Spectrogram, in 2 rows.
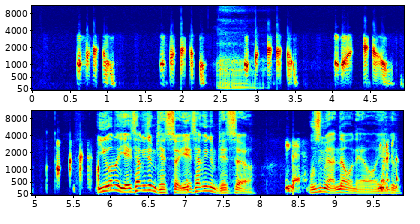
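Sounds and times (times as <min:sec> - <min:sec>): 
person imitating a frog croak using tongue and throat: 0:00.6 - 0:06.0
speech: 0:05.8 - 0:08.0, 0:08.7 - 0:09.9.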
